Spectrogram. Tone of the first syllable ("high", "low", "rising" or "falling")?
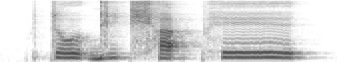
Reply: falling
